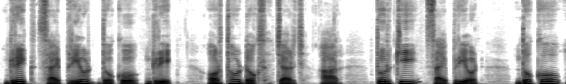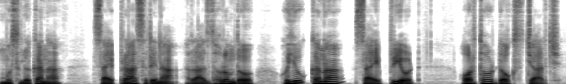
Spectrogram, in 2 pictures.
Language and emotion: Santali, neutral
